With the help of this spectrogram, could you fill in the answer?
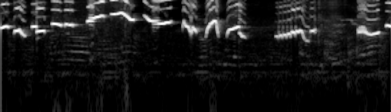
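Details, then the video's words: Oriental magpie-robin singing energetically, a song used to coax silent magpie-robins into song: a long chain of varied whistles, some warbling and swooping, with one brief pause before a rising sweep. "SIULAN dan TEMBAKAN kacer satu ini,DIJAMIN ampuh buat pancingan kacer macet malas bunyi jadi gacor"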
